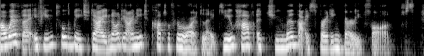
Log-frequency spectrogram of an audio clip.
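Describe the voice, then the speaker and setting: Her fairly high, somewhat breathy voice comes across as animated, as this woman talks at a moderate pace with lively intonation and big swings in loudness. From South Africa, small town. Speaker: astrologer. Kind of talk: podcast interview.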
